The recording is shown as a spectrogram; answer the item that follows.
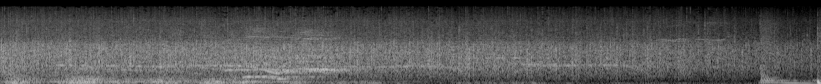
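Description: Concert audience applauding between songs, the applause slowly dying down. The band's last sustained low notes fade out in the first few seconds, and the next number begins with a drum hit right at the end.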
